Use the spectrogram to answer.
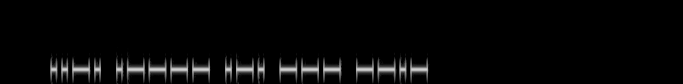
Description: Morse code, heard as a keyed tone, about 22 wpm, 700 Hz. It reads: F1ROQ
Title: DXCC-100 Call Signs - 5 Characters - Repeated 3x - 22wpm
